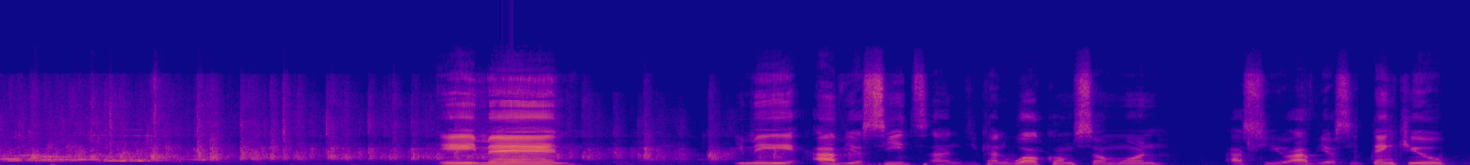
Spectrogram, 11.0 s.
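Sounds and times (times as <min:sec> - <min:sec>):
audience clapping: 0:00.0 - 0:06.5
speech: 0:03.3 - 0:04.4, 0:05.5 - 0:11.0.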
